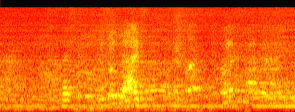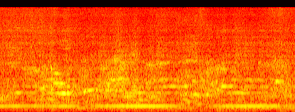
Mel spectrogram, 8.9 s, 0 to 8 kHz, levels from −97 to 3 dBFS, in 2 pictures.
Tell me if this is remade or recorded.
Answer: remade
